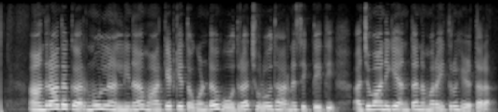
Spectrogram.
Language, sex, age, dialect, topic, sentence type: Kannada, female, 41-45, Dharwad Kannada, agriculture, statement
